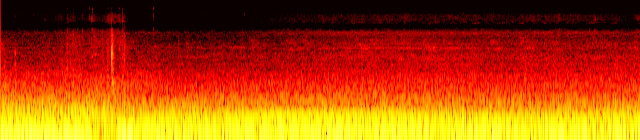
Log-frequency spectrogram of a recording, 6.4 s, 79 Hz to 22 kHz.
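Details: 1997 Cadillac Deville 4.6L Northstar, driving: at stop sign with foot off brake, steady low engine drone lifts slightly in pitch as idle climbs back up and hangs high; high idle surge.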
